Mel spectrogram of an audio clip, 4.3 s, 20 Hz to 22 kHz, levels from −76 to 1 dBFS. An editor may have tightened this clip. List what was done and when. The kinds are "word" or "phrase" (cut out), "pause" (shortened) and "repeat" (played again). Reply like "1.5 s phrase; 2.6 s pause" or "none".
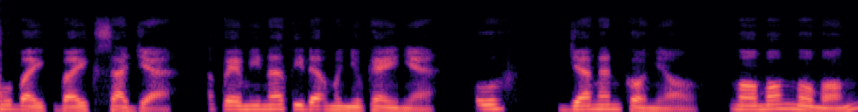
1.0 s pause; 2.2 s pause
